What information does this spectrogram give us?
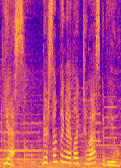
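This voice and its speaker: A woman's voice: very high voice, sing-song, brisk. A woman voicing a composed, helpful young woman in an anime game, speaking politely. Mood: composed, concerned. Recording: game music behind the voice.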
